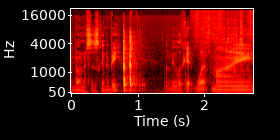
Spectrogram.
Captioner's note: dice roll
